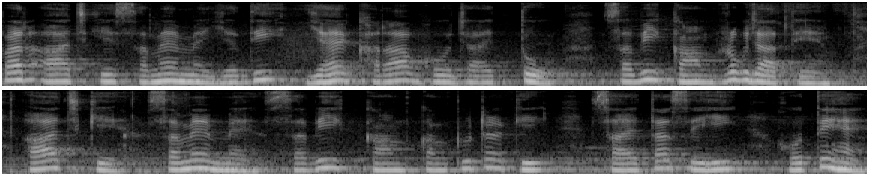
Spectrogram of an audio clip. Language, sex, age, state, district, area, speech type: Hindi, male, 18-30, Madhya Pradesh, Hoshangabad, rural, spontaneous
